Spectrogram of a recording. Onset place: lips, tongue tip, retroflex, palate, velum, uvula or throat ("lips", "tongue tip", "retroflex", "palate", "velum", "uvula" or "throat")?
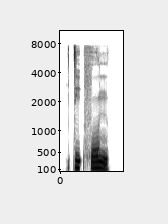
tongue tip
